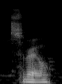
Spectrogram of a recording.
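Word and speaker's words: Sorell: Surreal. Sorry, I don't know how to say it. Not Sorrel.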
